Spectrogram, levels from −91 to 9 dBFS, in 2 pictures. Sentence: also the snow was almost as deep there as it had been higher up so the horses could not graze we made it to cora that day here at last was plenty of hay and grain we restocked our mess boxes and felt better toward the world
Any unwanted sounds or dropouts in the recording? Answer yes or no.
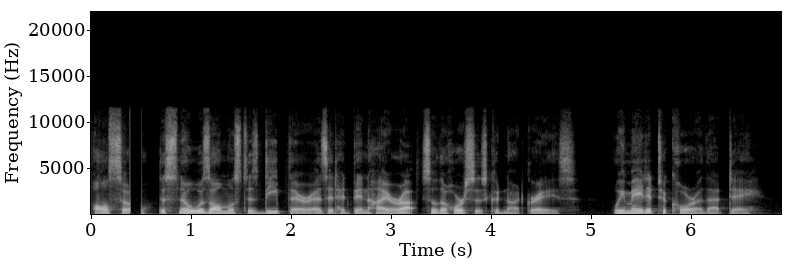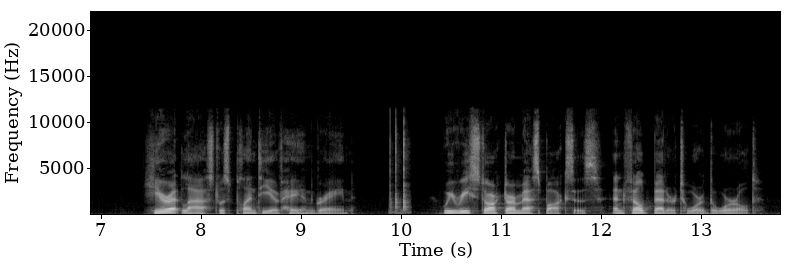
yes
